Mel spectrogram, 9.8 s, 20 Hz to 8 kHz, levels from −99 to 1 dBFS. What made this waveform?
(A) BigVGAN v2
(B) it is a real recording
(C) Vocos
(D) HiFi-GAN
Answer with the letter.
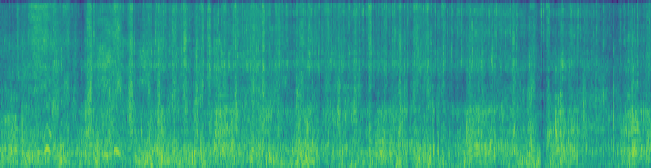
B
